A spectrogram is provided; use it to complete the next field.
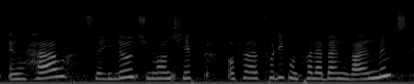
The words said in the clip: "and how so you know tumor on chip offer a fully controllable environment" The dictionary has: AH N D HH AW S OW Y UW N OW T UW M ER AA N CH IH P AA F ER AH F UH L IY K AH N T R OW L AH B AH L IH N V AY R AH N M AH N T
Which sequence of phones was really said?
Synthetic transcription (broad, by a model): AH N HH AW S OW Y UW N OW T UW M AA N SH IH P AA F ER AH F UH L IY K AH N T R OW L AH B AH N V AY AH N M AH N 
